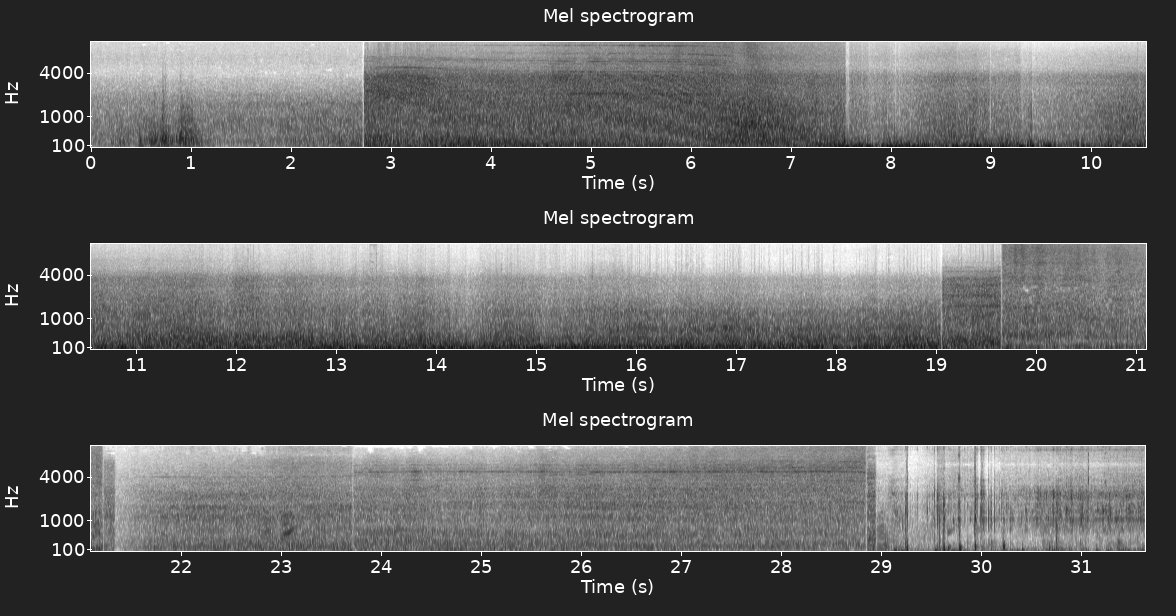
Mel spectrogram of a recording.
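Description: Jet airliner engines during landings, loud and steady, with a whine falling in pitch a few seconds in. The sound changes abruptly twice in the second half and is quieter afterwards.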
